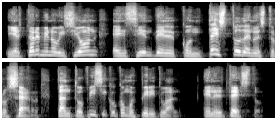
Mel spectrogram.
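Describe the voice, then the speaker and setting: A man preaching a Sunday school sermon in a high voice. He presses the congregation with rhetorical questions and emphatic declarations. The recording is dry, with little room sound. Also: big pitch swings, a little fast, no echo. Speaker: pastor.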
